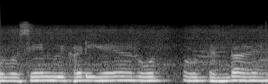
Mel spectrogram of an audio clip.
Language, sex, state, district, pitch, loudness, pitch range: Hindi, male, Uttar Pradesh, Lucknow, 175 Hz, -12 LUFS, 170-180 Hz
